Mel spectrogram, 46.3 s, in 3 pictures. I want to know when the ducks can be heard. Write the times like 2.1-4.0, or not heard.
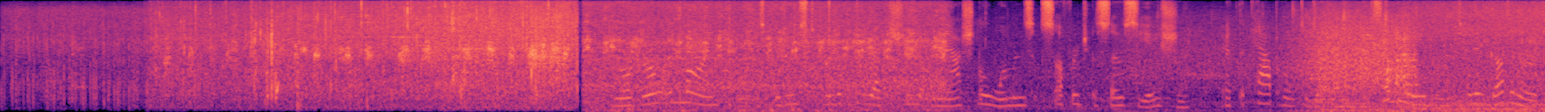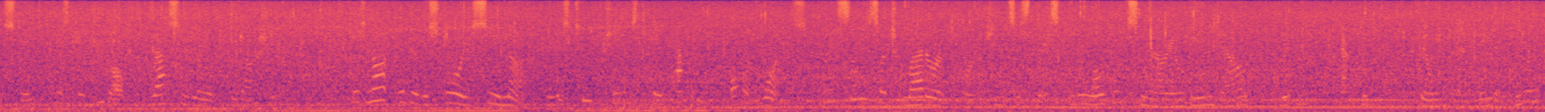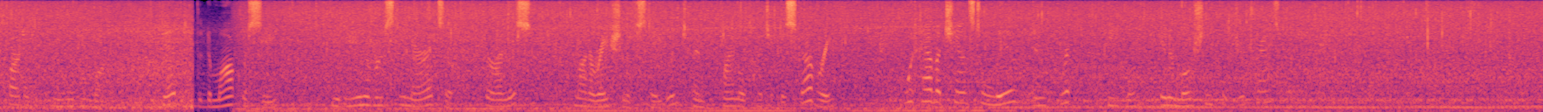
1.4-9.6.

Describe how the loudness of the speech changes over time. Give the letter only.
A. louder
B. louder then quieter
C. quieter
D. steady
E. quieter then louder
A.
